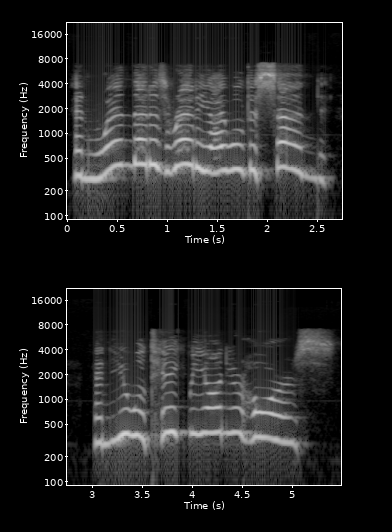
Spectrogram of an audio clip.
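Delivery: put-on high girlish storybook voice; high young maiden voice; Rapunzel's voice. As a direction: think it as a hopeful young girl. Rapunzel speaks to prince.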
